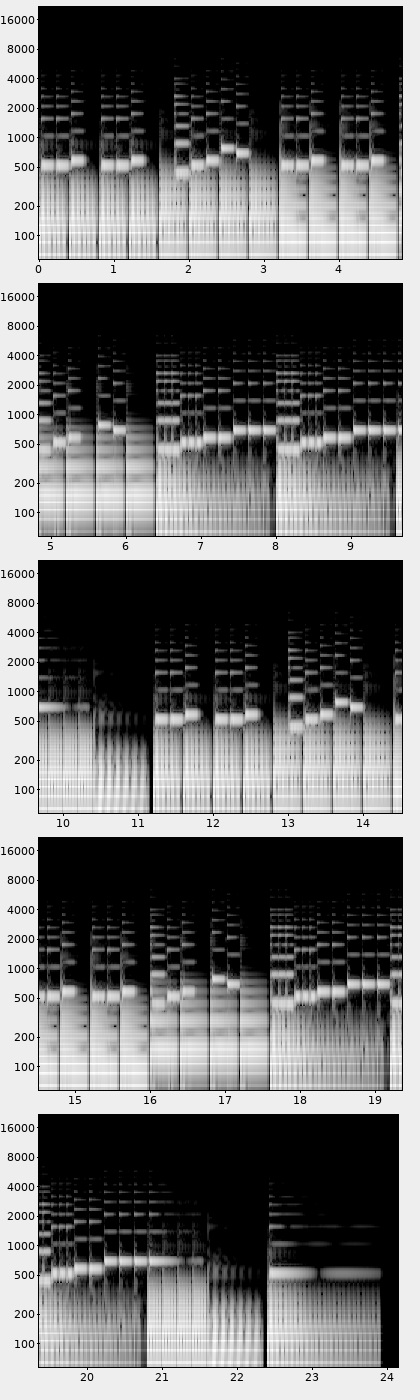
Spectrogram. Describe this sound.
Simple upbeat song that uses a bass and a piano.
